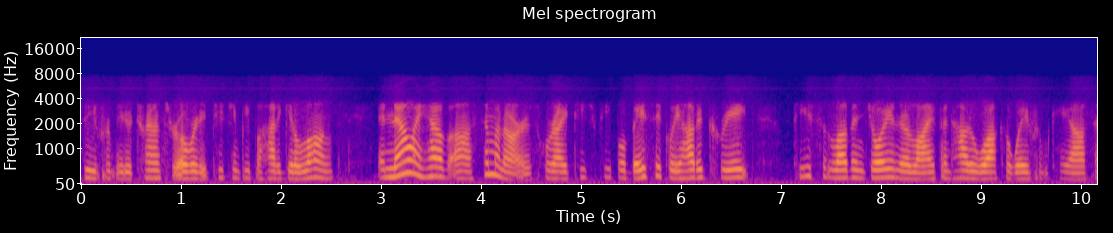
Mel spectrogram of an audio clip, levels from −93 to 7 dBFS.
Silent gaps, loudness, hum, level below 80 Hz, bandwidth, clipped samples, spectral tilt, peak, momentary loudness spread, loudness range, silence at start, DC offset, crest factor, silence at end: none; -25 LUFS; none; -58 dBFS; 7.8 kHz; under 0.1%; -6.5 dB/octave; -6 dBFS; 13 LU; 3 LU; 0.05 s; under 0.1%; 20 dB; 0 s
